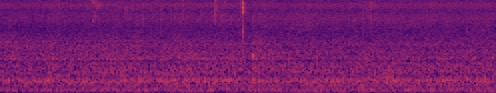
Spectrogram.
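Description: Diced guanciale sizzling steadily as it renders its fat in a frying pan, over the continuous hum of a kitchen range hood fan.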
